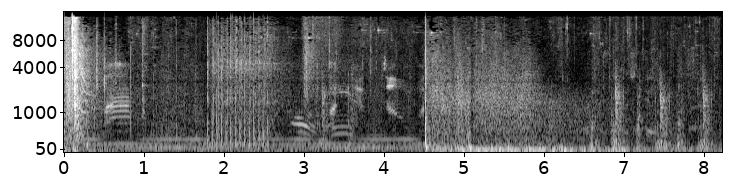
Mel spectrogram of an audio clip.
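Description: Rapid bursts of gunfire from a video game firefight, dense and loud, with a sharp crack partway through, mixed with game sounds and voices talking over the action.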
